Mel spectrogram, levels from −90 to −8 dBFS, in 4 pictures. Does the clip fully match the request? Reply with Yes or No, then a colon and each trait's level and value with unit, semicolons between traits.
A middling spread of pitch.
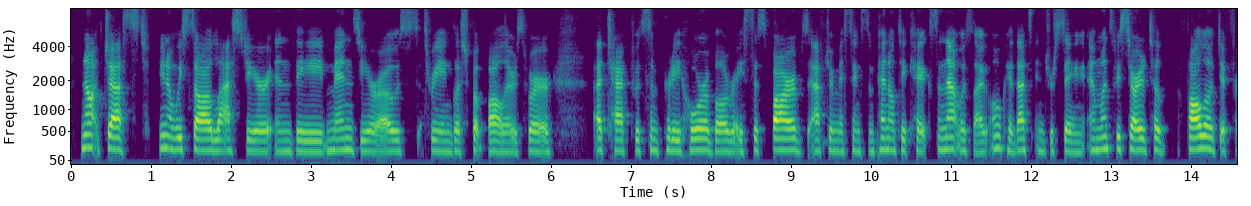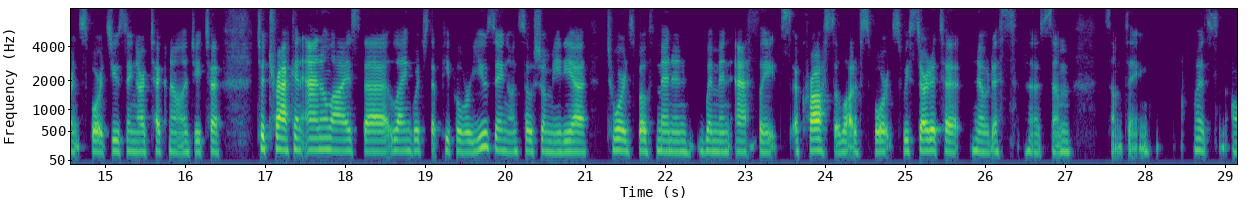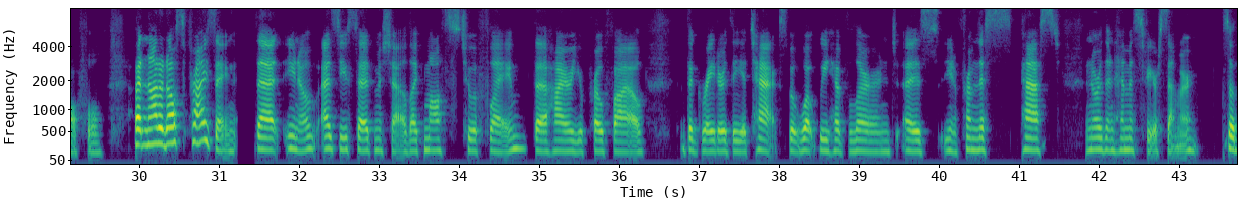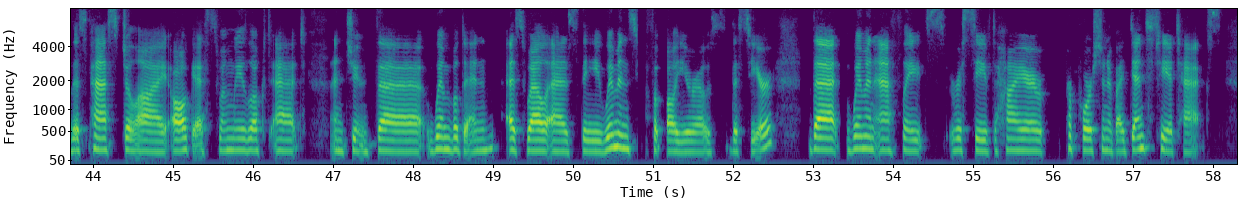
No: narrow, 2.1 semitones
